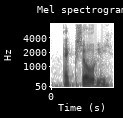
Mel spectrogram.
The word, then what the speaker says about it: Exoli: About the two letters in his name that were silent, and asking if I could say it. He says his name is just Exoli, so I said it wrong.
